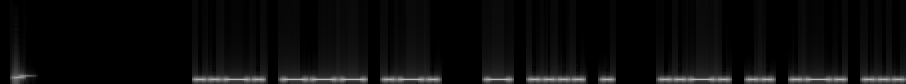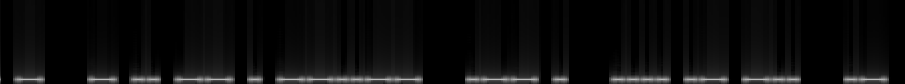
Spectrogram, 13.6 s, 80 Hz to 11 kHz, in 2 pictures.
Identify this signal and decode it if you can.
Morse code, heard as a keyed tone, about 22 wpm, 700 Hz. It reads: FOR THE FIRST TIME, WE HAD A
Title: Sentences from Top 1000 Words - Review Part 6 - 22wpm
